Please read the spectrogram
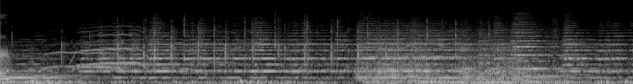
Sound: crowd clapping and cheering; band music

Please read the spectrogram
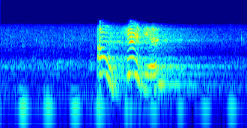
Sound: none

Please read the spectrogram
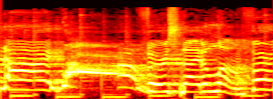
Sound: screams cheerfully

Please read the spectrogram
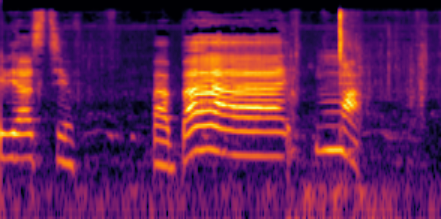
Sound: kisses

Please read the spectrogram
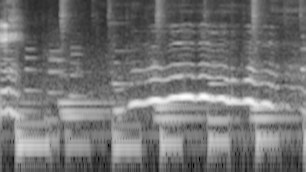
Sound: ghost Wailing

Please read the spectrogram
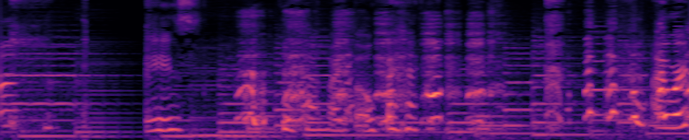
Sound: hyperventilating

